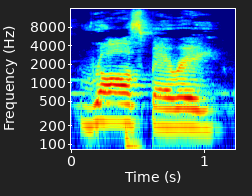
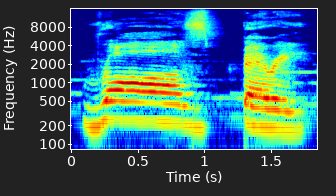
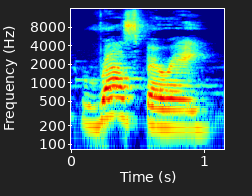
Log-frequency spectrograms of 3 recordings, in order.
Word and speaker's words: raspberry: And another one we have is raspberry. Rasberry. So we don't pronounce the P, remember it's silent. We can also say raspberry. Raspberry. So that first vowel can change.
